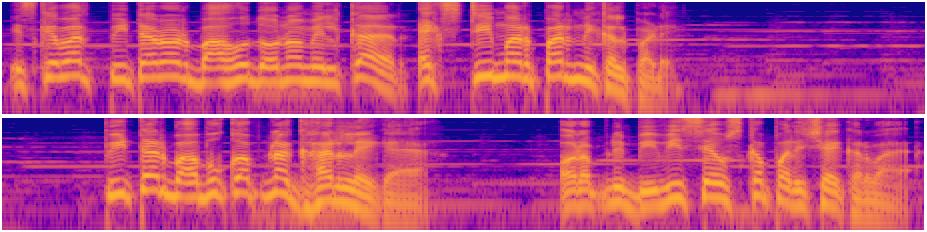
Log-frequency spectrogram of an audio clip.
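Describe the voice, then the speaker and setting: Lively high-voiced male cartoon narrator. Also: normal speed, soft background music. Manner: lively storytelling with a moral.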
